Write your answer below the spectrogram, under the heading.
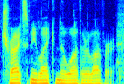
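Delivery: normal talking voice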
